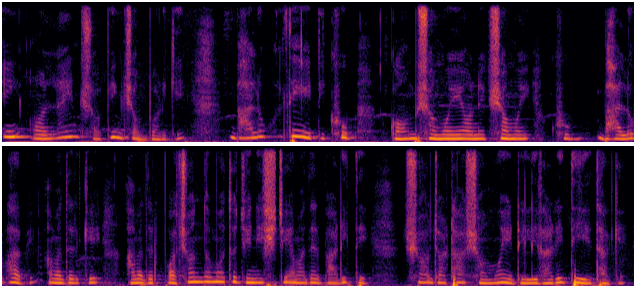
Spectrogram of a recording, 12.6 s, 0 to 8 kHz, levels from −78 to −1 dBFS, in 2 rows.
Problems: none marked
